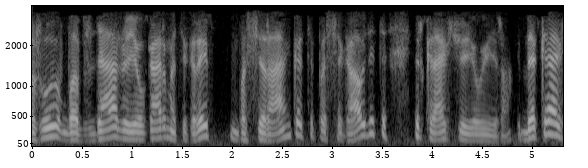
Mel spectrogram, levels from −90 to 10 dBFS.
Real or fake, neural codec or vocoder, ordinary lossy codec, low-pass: real; none; MP3, 32 kbps; 3.6 kHz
